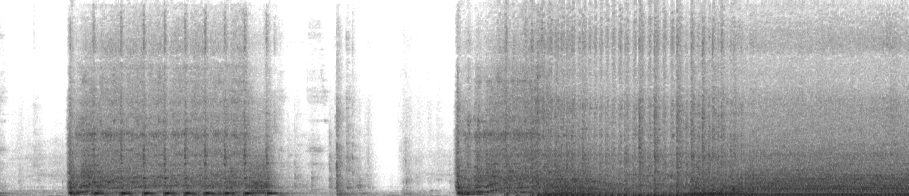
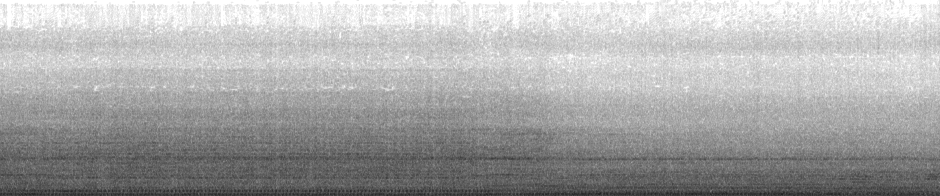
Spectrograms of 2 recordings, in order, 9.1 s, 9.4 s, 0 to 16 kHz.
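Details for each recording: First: Craftsman LT2000 riding mower, restarted after running on fresh gas, air box and air filter on: short cranking bursts, a pause, then it fires promptly and settles into a steady, even run. Starts easily and sounds good. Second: Craftsman LT2000 riding mower with the deck engaged: a steady engine drone with a rough grinding rumble on top. Spindle bearings are still noisy after being pulled, cleaned and re-greased, so they are worn; the carburetor surging also persists.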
